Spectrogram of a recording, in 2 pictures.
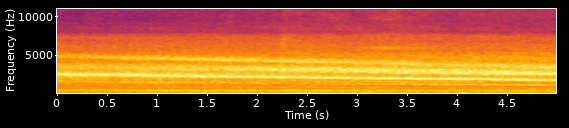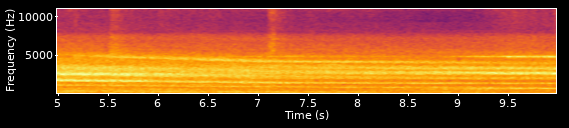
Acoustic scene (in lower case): subway station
